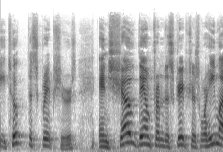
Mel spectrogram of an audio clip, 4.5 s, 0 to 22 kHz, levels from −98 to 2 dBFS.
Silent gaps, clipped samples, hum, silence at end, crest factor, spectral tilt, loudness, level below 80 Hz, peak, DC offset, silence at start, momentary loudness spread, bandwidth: none; under 0.1%; none; 0 s; 20 dB; -4 dB/octave; -21 LUFS; -56 dBFS; -2 dBFS; under 0.1%; 0 s; 14 LU; 15.5 kHz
